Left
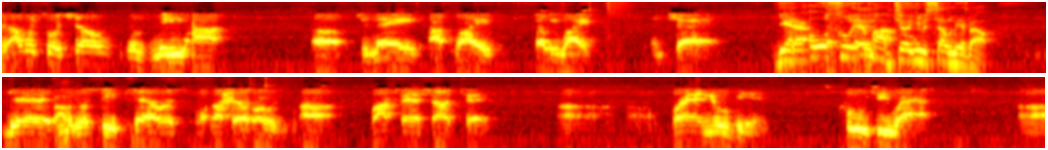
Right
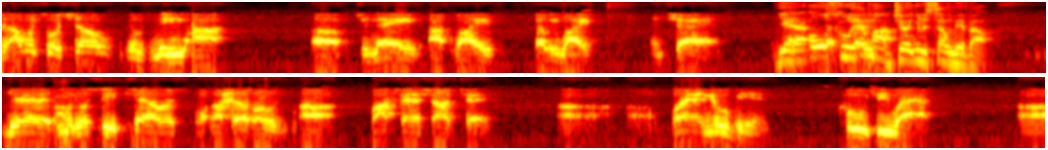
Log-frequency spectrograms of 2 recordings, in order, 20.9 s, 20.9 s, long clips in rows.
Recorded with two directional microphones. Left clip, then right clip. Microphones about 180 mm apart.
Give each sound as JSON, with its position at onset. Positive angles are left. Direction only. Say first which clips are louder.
{"t": 0.0, "sound": "speech", "louder": "right 1 dB", "side_deg": -25}
{"t": 7.8, "sound": "speech", "louder": "even", "side_deg": -35}
{"t": 16.0, "sound": "purr", "louder": "right 3 dB", "side_deg": -25}
{"t": 18.9, "sound": "speech", "louder": "even", "side_deg": -25}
